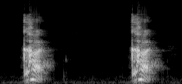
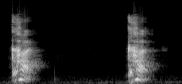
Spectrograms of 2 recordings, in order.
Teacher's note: Notice how I don't pronounce the T at the end. I press air out of my mouth and stop. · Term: stop T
